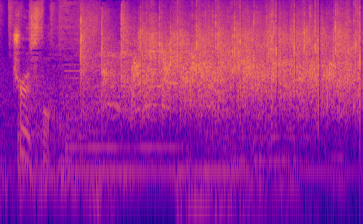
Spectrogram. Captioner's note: audience clapping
